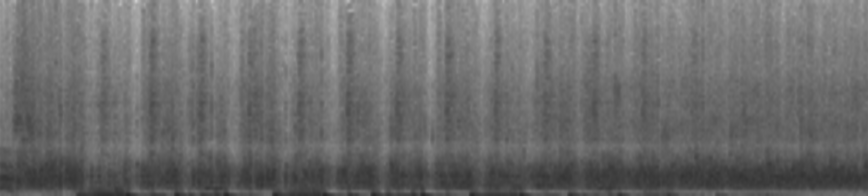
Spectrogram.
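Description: A crowd breaks into loud, sustained applause, a dense steady clatter of many hands that keeps going for the full stretch, with a faint rhythmic low thumping underneath.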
